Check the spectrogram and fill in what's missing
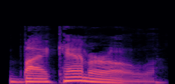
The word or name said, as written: bicamerally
